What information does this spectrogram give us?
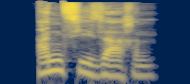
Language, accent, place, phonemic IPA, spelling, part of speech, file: German, Germany, Berlin, /ˈantsiˌzaxən/, Anziehsachen, noun, De-Anziehsachen.ogg
- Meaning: clothes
